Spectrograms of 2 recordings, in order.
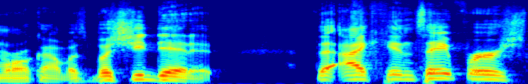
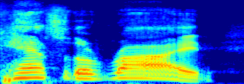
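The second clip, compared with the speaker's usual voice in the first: put-on harsh, rough, pitched-up yell; 7 semitones higher than usual. Retelling a video of a woman mad at an Uber driver: imitating her yelling. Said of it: "it's just her yelling".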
